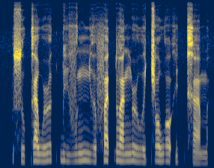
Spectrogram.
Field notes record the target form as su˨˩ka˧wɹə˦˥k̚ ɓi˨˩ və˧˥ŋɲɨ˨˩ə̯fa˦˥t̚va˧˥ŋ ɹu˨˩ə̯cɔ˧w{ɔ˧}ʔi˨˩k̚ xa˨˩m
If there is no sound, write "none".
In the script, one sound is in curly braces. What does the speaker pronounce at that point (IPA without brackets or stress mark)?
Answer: ɔ˧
